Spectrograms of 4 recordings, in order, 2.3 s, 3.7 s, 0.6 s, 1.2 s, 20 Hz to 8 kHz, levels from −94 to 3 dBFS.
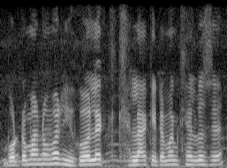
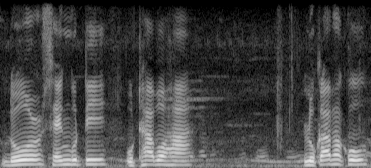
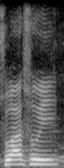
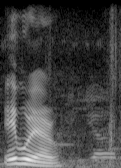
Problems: none marked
